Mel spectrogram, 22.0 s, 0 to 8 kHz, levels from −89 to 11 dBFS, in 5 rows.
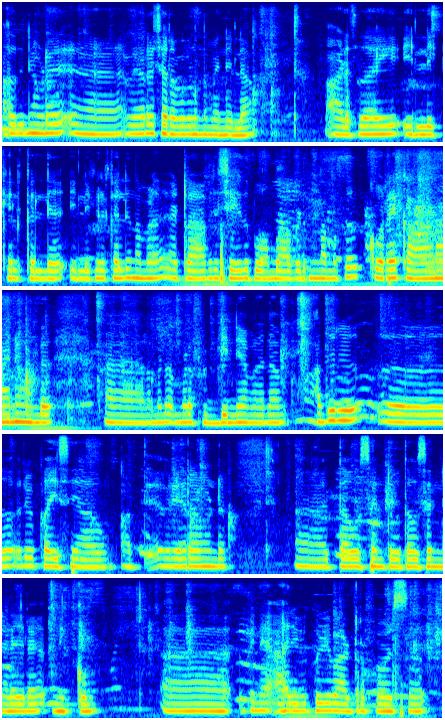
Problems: constant background noise, background conversations at intervals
